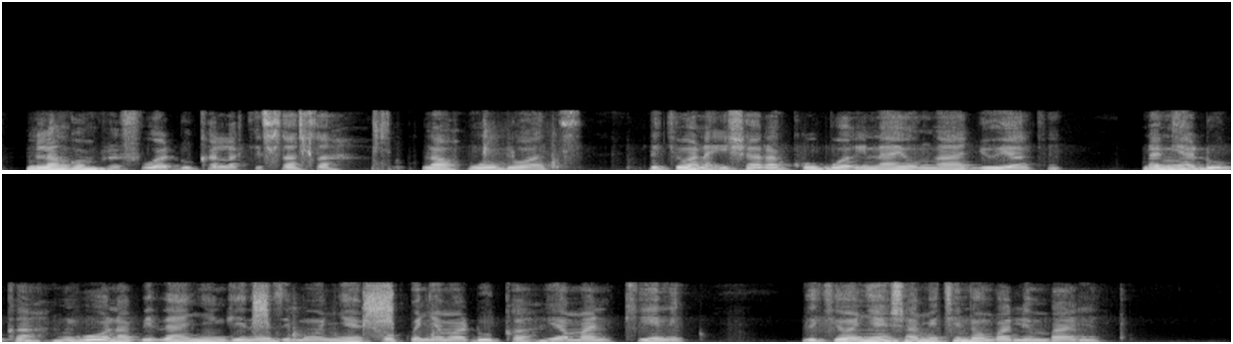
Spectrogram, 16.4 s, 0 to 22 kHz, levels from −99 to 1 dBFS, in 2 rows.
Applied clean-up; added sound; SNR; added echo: neural mask model RNNoise.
